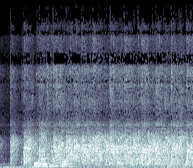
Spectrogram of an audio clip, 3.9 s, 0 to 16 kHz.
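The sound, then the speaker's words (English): An audience claps and applauds steadily after a brief quiet start to vote on a fill-in-the-blank question about who should be the Cleveland Browns head coach in 2019, a dense, loud wash of hand claps that holds for several seconds, with voices mixed into the noise. “So when you clap and applaud, when you're filling in the blank.”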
